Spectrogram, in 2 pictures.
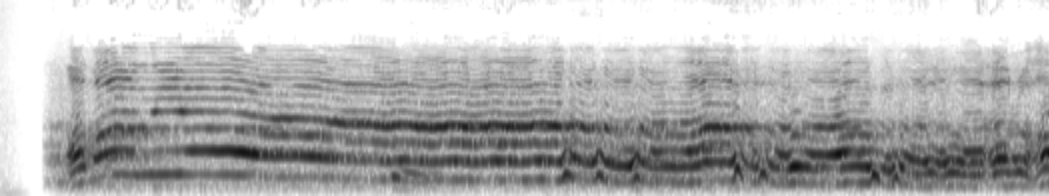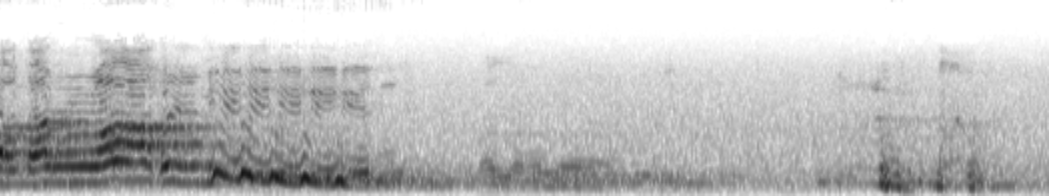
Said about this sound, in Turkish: sesinden güzel bir kaside dinliyoruz efendim.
